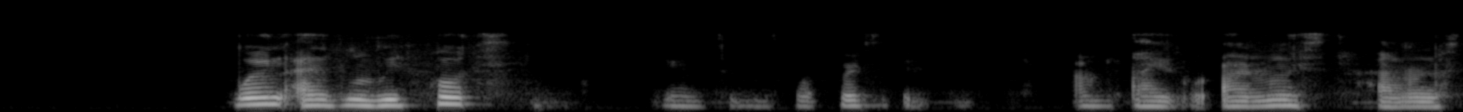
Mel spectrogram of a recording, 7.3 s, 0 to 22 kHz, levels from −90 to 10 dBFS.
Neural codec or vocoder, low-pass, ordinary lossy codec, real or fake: autoencoder, 22.05 kHz, a latent of 192 numbers a frame, VITS, trained on one speaker; 7.2 kHz; none; fake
